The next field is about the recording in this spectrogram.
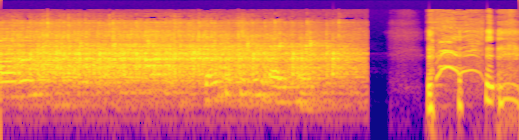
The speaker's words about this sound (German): ja, den Beifall kann man doppelt interpretieren, ne?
